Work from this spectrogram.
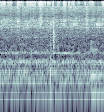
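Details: Idle with only a soft, even whir and no chirp or squeal after belt dressing was sprayed on the squeaky drive belts of a Silverado; the belt drive now sounds quiet and healthy.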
